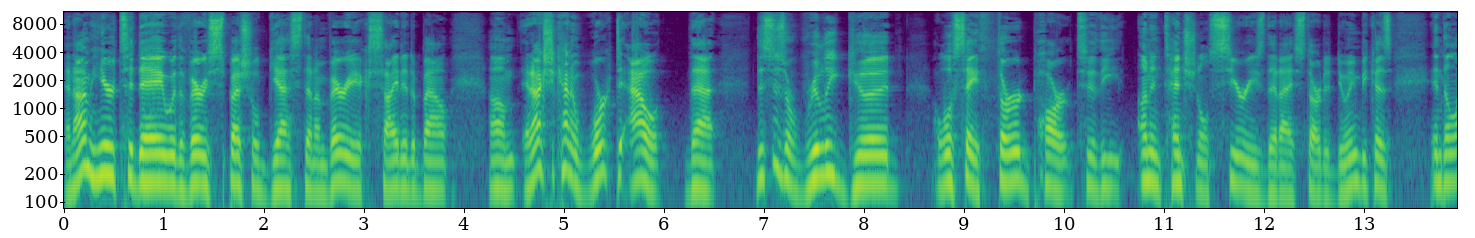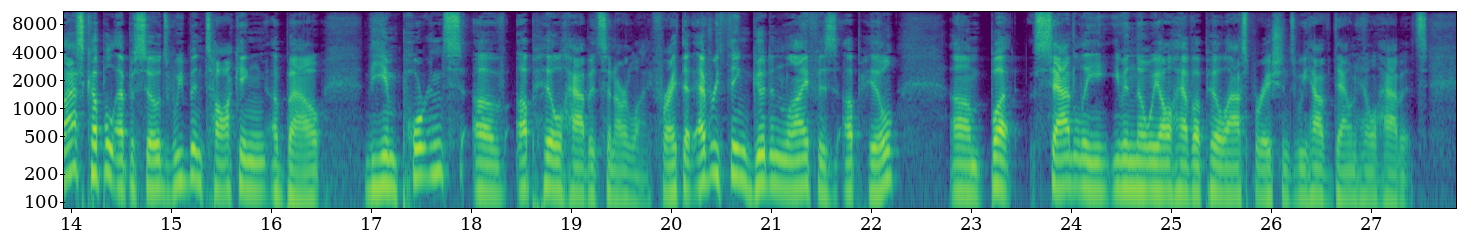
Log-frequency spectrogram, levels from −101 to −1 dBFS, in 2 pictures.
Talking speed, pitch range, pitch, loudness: 170 wpm, 125-160 Hz, 140 Hz, -21 LUFS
